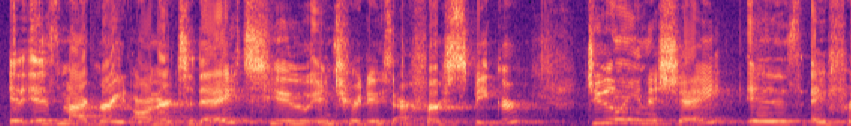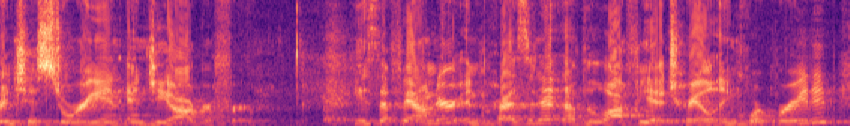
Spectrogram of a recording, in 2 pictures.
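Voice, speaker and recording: Bright-voiced woman welcoming a library audience. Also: on the high side, slight background noise. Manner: friendly, reads the introduction with fillers. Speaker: library manager introducing a speaker. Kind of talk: welcome and speaker introduction. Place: library meeting room. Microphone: podium microphone. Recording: echoey room.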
